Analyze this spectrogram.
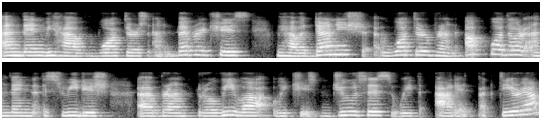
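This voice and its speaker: Her voice is a normal speaking voice, fairly high-pitched, with ordinary rise and fall as the woman talks at a fairly slow pace. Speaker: corporate sustainability specialist. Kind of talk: webinar presentation. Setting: online webinar.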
